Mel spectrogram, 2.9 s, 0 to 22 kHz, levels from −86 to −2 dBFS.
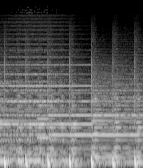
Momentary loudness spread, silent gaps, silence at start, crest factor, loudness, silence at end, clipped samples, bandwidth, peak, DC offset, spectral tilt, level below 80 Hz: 3 LU; none; 0 s; 16 dB; -19 LUFS; 0 s; under 0.1%; 14.5 kHz; -2 dBFS; under 0.1%; -5.5 dB/octave; -24 dBFS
